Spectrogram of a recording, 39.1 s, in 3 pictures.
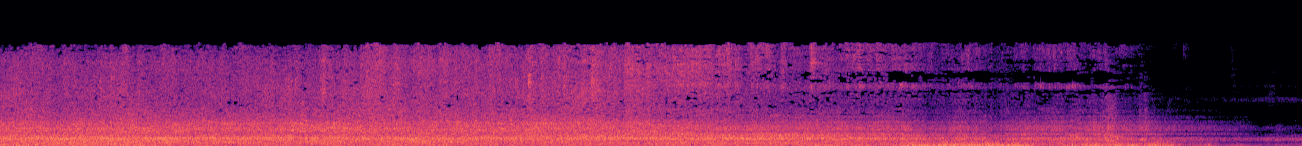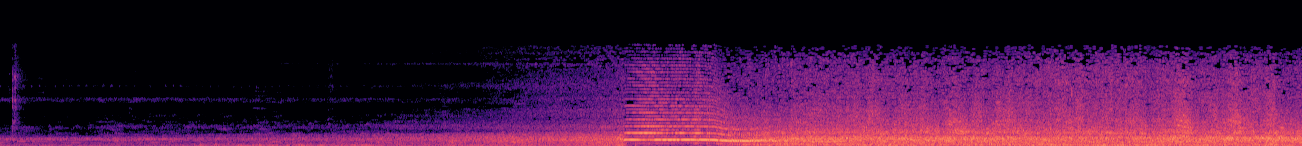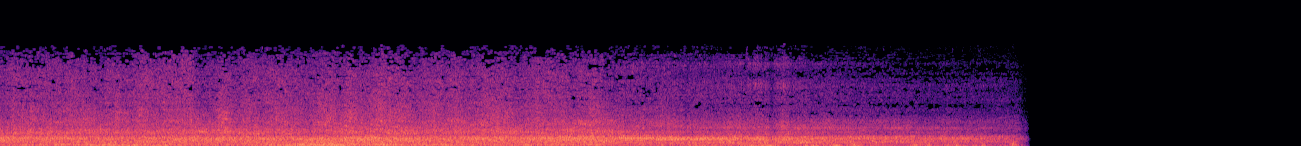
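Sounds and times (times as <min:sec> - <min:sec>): train coaches rolling past: 0:00.0 - 0:36.4
train horn blast: 0:19.2 - 0:21.6.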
